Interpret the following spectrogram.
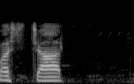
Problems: constant background noise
